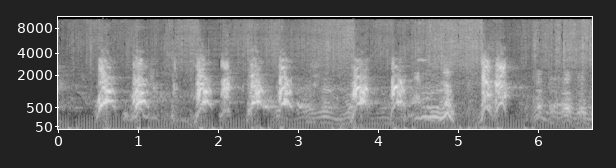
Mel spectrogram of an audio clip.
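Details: Corgi attacking a spraying water hose, barking in rapid, harsh yaps roughly every half second through most of the clip, some with a growly edge, against continuous hissing water spray.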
